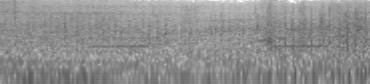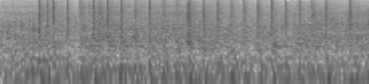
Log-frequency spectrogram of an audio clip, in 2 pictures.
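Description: An armoured vehicle's engine rumbles loudly as it drives.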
